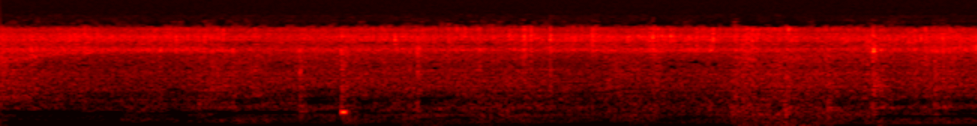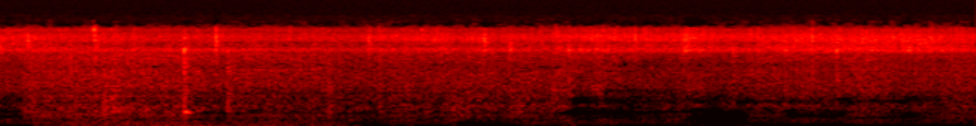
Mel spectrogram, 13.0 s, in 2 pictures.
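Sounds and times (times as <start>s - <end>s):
meat and onions sizzling in a pan: 0.0s - 13.0s.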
